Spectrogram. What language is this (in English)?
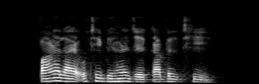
Sindhi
